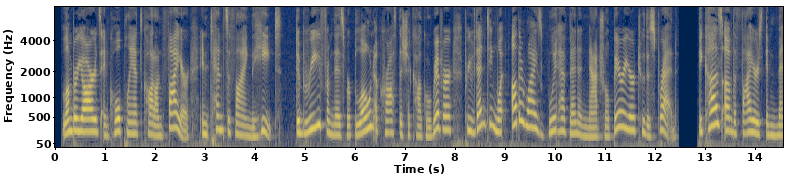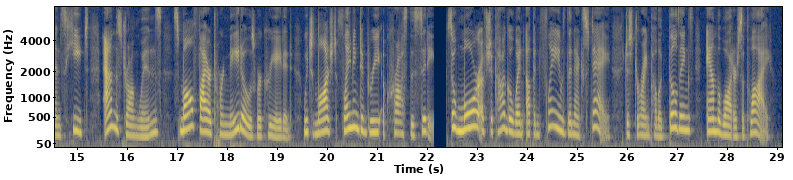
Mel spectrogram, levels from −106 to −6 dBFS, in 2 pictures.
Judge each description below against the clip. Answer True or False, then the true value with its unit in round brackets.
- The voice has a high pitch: True (220 Hz)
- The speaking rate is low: False (150 wpm)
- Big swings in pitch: True (6.3 semitones)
